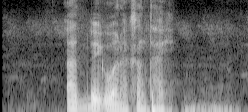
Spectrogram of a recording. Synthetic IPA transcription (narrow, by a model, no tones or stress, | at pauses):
ʔaːd̪̚bɛjʔʊ̰wɐnaːɡsɐnt̪ʰɐɦɪj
